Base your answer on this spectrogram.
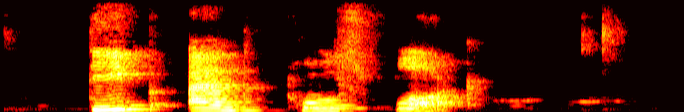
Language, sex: Icelandic, male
